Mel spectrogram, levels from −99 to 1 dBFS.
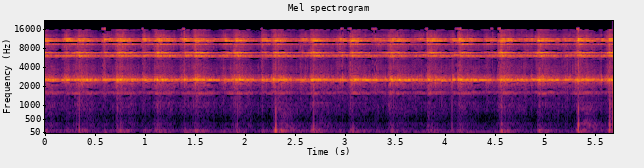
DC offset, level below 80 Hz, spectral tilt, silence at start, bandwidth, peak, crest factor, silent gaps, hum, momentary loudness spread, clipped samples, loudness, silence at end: under 0.1%; -64 dBFS; 4.5 dB/octave; 0 s; 17.5 kHz; -2 dBFS; 18 dB; none; none; 2 LU; under 0.1%; -17 LUFS; 0 s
